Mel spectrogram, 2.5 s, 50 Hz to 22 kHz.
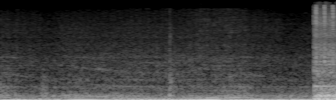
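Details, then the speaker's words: Porsche 944: deep steady rumble swelling cleanly on light revs and dropping back without hesitation or misfire; revs much nicer than before. "Let's give it a bit of a rev. Oh, that's way"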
